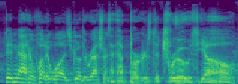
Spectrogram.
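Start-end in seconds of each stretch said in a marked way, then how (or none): 1.7-3.2 low, cool-guy mock approval; friend's catchphrase. Preacher imitating a friend at a restaurant, low and cool. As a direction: say it low, like a laid-back pal. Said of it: "used to have this friend".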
